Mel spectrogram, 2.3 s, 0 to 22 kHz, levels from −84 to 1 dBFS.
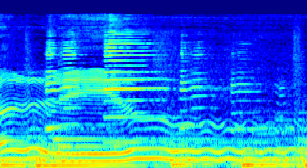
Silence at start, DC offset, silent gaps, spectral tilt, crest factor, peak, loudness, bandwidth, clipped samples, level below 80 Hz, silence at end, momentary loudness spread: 0 s; under 0.1%; none; -4.5 dB/octave; 14 dB; -10 dBFS; -25 LUFS; 15.5 kHz; under 0.1%; -34 dBFS; 0 s; 6 LU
